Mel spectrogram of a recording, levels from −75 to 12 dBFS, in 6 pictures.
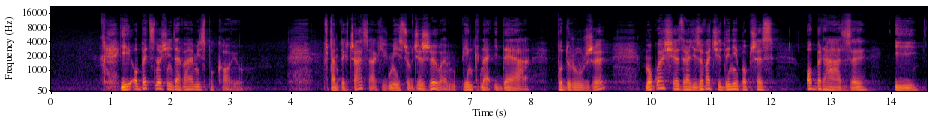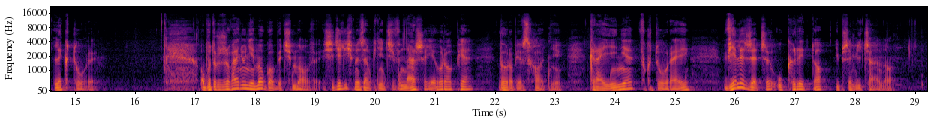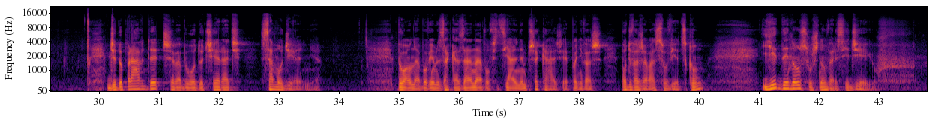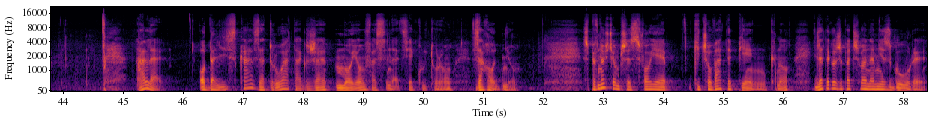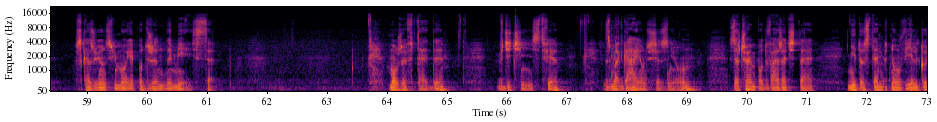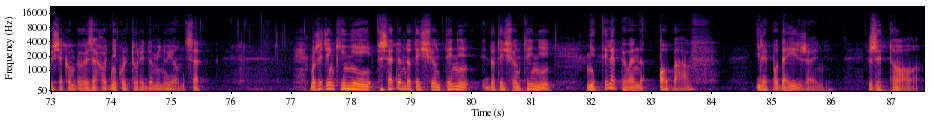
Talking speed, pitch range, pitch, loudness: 90 wpm, 90-120 Hz, 105 Hz, -18 LUFS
